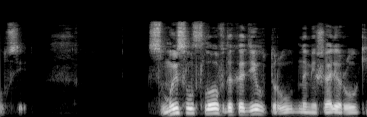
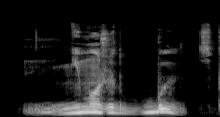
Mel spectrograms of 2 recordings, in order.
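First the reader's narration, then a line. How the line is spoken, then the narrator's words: Moaning. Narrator (Russian): простонал Андрей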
